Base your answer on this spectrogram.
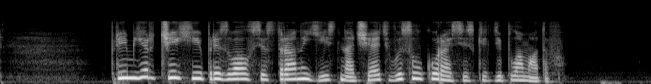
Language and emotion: Russian, neutral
